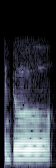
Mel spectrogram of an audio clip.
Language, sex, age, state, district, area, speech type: Bodo, male, 45-60, Assam, Udalguri, rural, conversation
